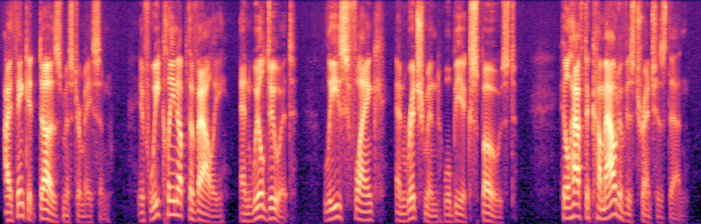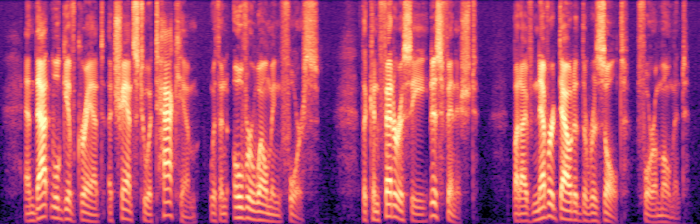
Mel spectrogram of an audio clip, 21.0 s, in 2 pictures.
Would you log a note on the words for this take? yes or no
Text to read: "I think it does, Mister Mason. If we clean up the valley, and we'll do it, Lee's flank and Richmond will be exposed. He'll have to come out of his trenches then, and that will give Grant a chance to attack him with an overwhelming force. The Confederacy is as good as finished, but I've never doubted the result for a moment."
yes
